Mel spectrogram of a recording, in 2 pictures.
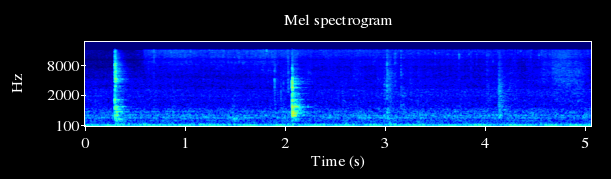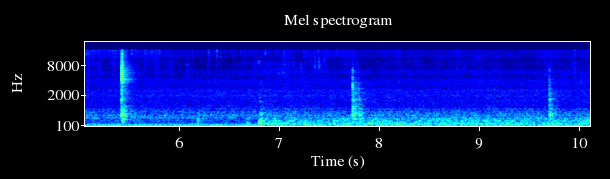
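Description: Butter melting in a pot, pushed around with a wooden spoon that knocks against the pot a few times. A soft sizzle thickens about seven seconds in as the butter heats.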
